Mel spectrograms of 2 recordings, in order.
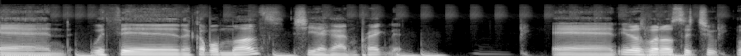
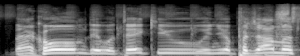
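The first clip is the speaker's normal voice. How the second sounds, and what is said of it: Imitates father's accent. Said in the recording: “Dad's accent.”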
